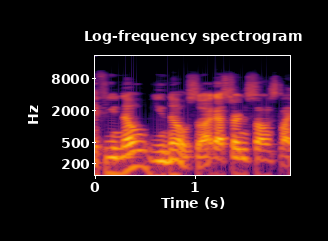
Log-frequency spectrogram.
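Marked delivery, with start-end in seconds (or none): none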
